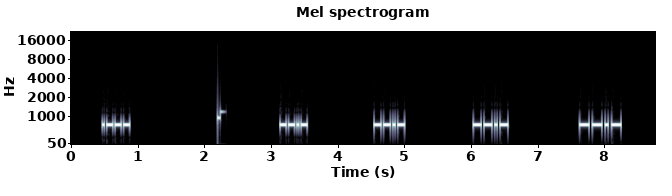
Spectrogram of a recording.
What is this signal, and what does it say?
Morse code, heard as a keyed tone, about 35 wpm, spaced as for 8 wpm, 700 Hz. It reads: J QQQQ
